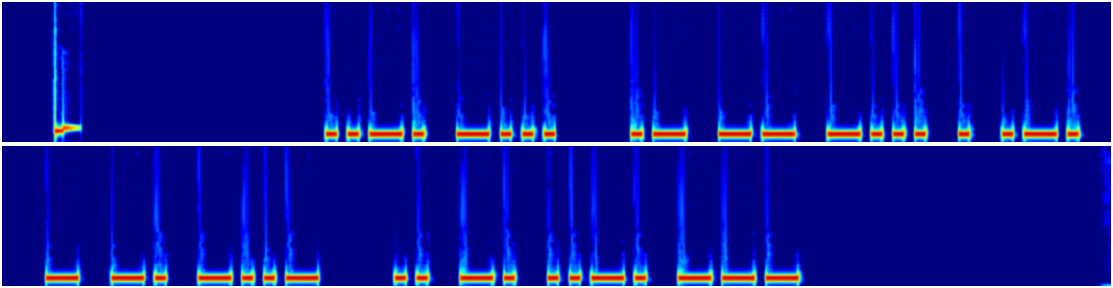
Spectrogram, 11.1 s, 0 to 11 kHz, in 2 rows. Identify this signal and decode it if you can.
Morse code, heard as a keyed tone, about 22 wpm, 700 Hz. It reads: FB AMBER TNX INFO
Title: Practice QSO - Exchange 3 - More Info - 22wpm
